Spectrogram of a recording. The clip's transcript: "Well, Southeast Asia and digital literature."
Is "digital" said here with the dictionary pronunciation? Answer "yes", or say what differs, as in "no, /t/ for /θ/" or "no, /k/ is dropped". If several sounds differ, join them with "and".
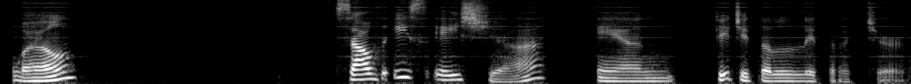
no, /tʃ/ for /dʒ/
